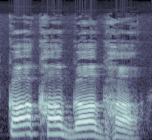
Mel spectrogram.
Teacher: इन वर्णों के उच्चारण में जिह्वा कंठ को स्पर्श करती है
